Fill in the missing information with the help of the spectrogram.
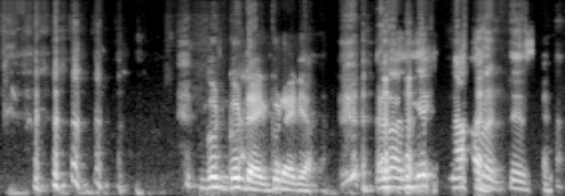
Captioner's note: laughs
